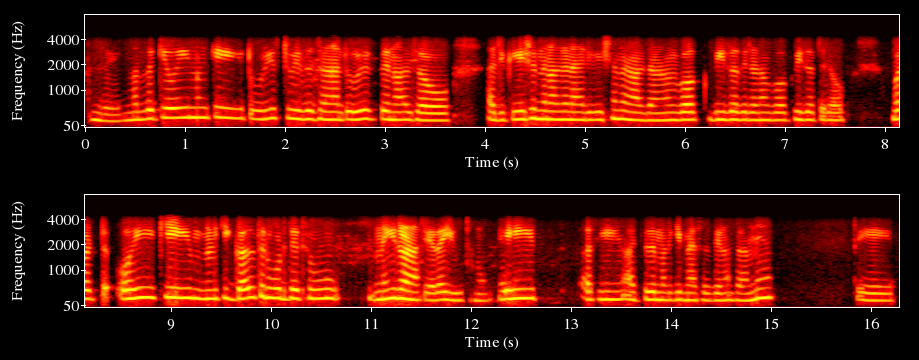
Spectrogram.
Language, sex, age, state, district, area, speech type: Punjabi, female, 18-30, Punjab, Hoshiarpur, urban, conversation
